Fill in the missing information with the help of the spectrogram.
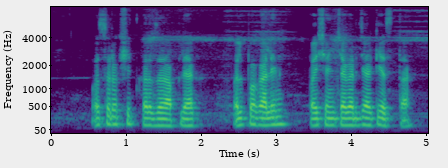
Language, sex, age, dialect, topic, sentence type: Marathi, male, 25-30, Southern Konkan, banking, statement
